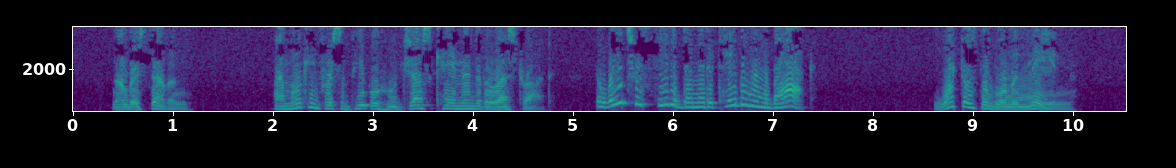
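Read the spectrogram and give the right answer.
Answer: The people are at a table in the back.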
